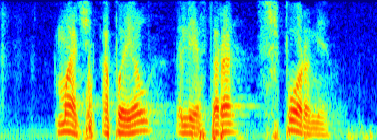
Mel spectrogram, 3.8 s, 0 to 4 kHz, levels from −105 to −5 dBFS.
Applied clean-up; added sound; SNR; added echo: none; none; none; none.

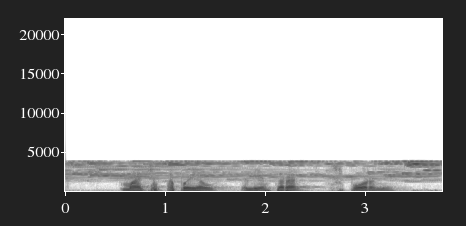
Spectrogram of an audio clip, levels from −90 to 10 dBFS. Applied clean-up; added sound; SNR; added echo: none; Wind chime; 6 dB; none.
